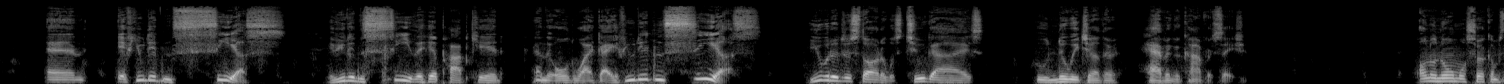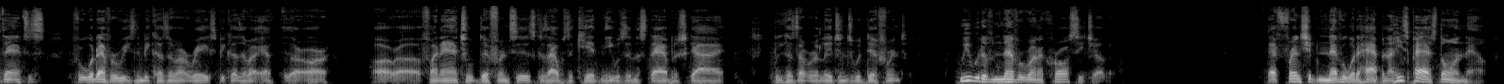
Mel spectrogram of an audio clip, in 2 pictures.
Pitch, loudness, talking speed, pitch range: 100 Hz, -26 LUFS, 185 wpm, 90-125 Hz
